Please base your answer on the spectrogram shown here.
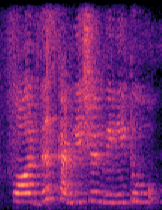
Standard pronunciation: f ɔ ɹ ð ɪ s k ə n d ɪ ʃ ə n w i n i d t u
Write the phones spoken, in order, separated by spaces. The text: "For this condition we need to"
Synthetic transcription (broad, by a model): f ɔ ɹ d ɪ s k ə n d ɪ ʃ ə n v i n i d t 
